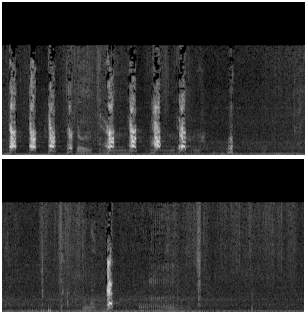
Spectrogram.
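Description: Small dogs at play: one barks in a quick run of about nine high yaps over the first four or five seconds, then once more about eight seconds in.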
